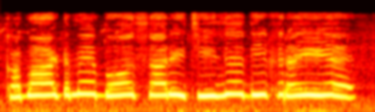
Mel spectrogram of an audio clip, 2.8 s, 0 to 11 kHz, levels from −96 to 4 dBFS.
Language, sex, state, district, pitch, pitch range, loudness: Hindi, male, Madhya Pradesh, Dhar, 375 Hz, 365-385 Hz, -9 LUFS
